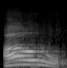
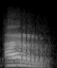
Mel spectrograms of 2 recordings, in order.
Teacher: Ra dibaca dengan tebal sebab hamzah ni berbaris atas.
